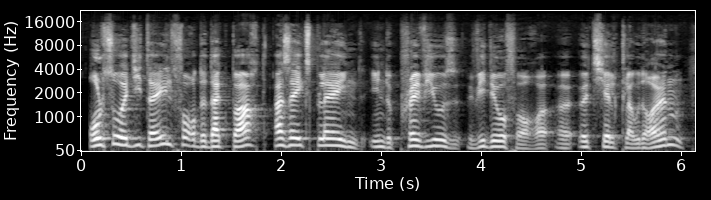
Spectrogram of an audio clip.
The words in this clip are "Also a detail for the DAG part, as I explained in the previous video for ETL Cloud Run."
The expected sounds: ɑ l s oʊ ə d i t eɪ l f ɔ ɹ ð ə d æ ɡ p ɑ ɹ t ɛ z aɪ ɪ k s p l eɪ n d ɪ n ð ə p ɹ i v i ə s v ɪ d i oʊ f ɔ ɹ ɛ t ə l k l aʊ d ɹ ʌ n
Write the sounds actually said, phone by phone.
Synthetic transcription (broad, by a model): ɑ l s oʊ ə d i t eɪ l f ɔ ɹ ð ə d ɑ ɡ p ɑ ɹ t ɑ z aɪ ɪ k s p l eɪ n d ɪ n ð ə p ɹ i v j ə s v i d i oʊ f ɔ ɹ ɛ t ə l k l aʊ d ɹ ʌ n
